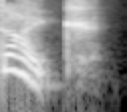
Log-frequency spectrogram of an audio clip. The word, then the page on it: dike: British English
